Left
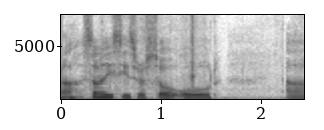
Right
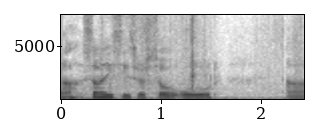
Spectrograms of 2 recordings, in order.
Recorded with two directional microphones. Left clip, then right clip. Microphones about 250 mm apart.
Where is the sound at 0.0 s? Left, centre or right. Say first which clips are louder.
Left 4 dB; left.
